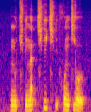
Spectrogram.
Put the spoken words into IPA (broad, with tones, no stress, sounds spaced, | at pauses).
n̪ u˧˥ t͡ɕʰ i˧˥ n a̰˨˩ n t͡ɕʰ i˥ t͡ɕʰ ḭ˨˩ f ɤ˥˧ ŋ t͡ɕ j o˥˩ ʊ̯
